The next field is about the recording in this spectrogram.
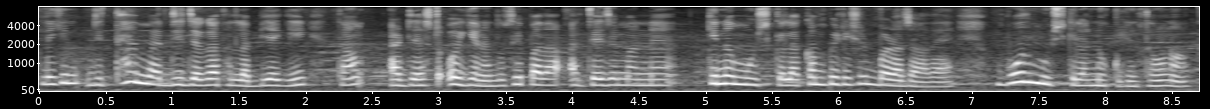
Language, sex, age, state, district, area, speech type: Dogri, female, 18-30, Jammu and Kashmir, Udhampur, rural, spontaneous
